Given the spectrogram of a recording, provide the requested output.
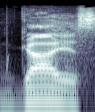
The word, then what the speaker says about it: Gaius: I pronounced it wrong last time. Gaius is the right way.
